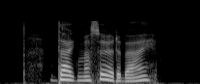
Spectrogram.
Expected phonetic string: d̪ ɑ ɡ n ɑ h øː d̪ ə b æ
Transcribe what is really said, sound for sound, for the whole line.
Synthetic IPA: d̪ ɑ ɡ m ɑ s øː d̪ ə b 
